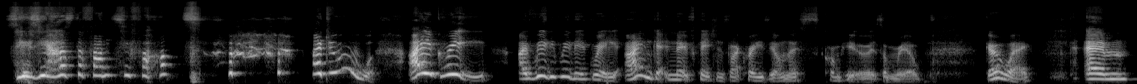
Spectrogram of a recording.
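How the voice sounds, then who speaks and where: A woman's voice: high-pitched, huge pitch swings, unhurried, sharp tone, breathy edge. A woman, chatting casually on a live stream about her notes and laughing often. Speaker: paranormal channel host.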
